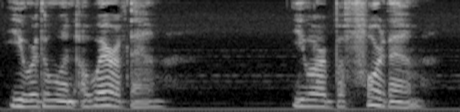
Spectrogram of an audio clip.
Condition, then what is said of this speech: None; typical speech.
